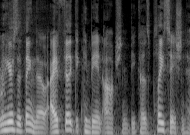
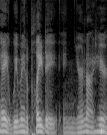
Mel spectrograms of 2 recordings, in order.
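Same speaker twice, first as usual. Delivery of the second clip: ordinary talk, nothing marked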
